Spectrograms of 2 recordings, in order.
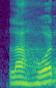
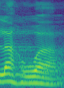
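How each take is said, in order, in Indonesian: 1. Kata ini berakhir dengan bunyi n. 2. Kata ini berakhir dengan vokal yang dipanjangkan.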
